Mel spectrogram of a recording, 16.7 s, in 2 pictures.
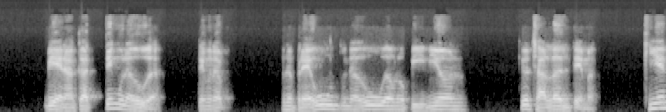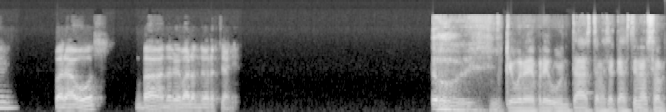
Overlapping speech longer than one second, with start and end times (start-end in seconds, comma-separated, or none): none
